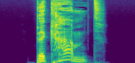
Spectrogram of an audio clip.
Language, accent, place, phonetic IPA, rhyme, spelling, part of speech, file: German, Germany, Berlin, [bəˈkaːmt], -aːmt, bekamt, verb, De-bekamt.ogg
- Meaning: second-person plural preterite of bekommen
